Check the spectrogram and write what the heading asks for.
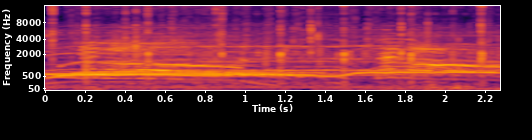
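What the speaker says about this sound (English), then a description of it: "big round of applause then for the Iron Age!" At Arundel Castle's history festival, a crowd cheers the Iron Age group with loud, overlapping voices and shouts, mixed with clapping and general hubbub, close and continuous for a couple of seconds.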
